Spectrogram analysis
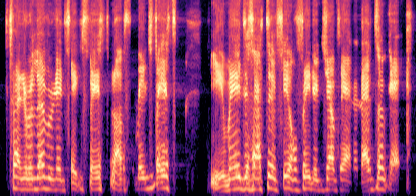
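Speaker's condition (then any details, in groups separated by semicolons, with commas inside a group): Cerebral palsy; present since birth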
